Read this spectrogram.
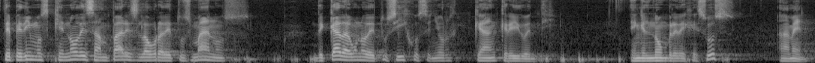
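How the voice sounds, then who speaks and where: A man preaching a sermon in a church, praying in drawn-out phrases and then teaching with growing emphasis. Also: mid-range voice, vocal fry. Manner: slow, prayerful, drawn-out phrases. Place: church hall. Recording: hall with long reverb.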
